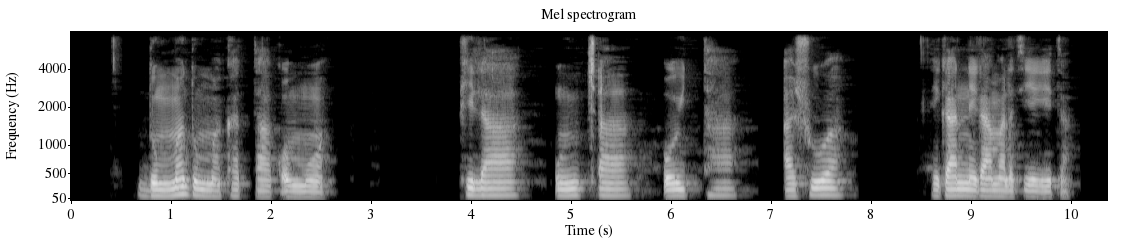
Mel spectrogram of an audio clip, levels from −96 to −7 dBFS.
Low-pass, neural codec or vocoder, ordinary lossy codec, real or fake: 7.2 kHz; none; AAC, 48 kbps; real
